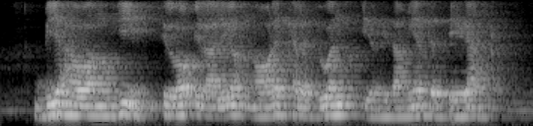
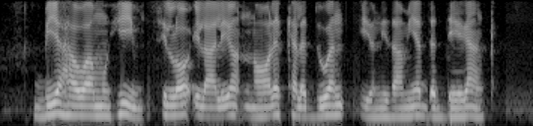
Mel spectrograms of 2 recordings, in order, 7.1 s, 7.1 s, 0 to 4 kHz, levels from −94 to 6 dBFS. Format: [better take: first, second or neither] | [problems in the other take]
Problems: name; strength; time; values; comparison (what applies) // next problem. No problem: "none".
second | room echo; dies away in 1 s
